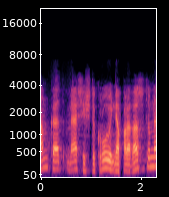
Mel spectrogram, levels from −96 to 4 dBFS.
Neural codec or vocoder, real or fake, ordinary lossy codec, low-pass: codec, 16 kHz, 0.5 kbps, X-Codec, HuBERT features, trained on LibriSpeech; fake; AAC, 32 kbps; 7.2 kHz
